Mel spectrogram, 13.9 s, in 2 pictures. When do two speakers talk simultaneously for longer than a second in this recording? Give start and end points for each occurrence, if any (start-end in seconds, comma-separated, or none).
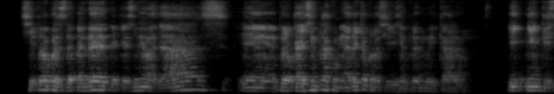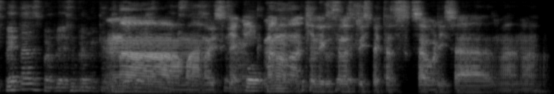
8.2-11.5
